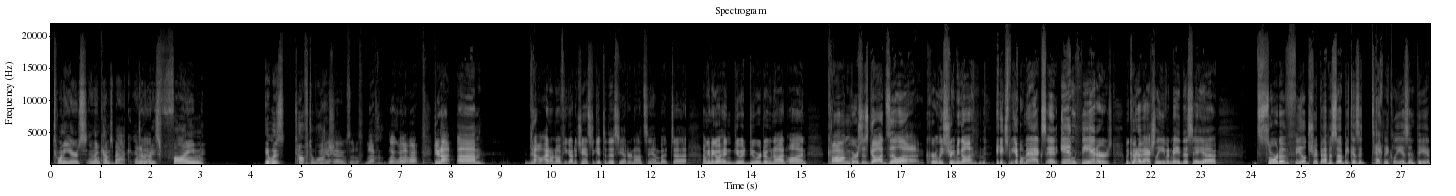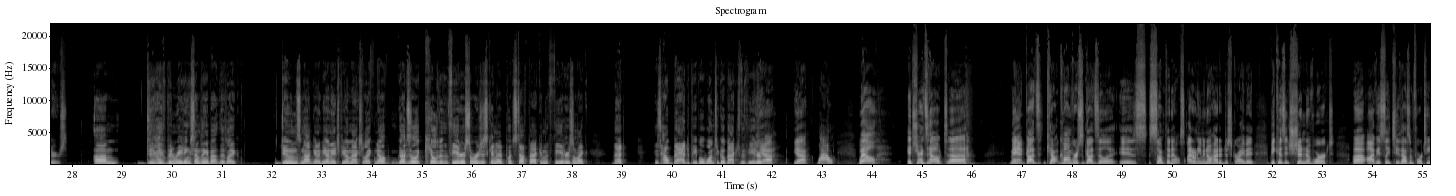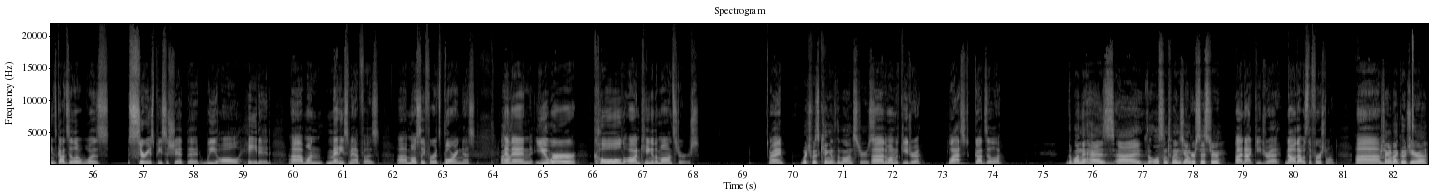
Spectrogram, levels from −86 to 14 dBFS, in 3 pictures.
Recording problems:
none

